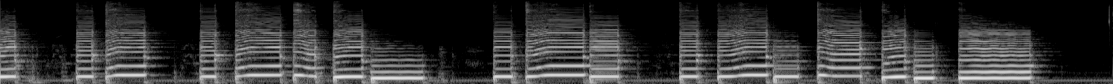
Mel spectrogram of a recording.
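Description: Electric slide guitar playing a blues intro, with clear sustained notes gliding up and down in short repeated phrases, slow and loud, with no voices.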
